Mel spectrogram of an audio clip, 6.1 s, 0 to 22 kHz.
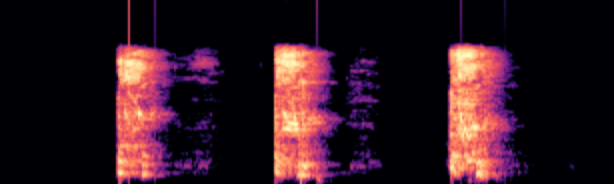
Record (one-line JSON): {"three_cough_length": "6.1 s", "three_cough_amplitude": 32768, "three_cough_signal_mean_std_ratio": 0.35, "survey_phase": "beta (2021-08-13 to 2022-03-07)", "age": "18-44", "gender": "Male", "wearing_mask": "No", "symptom_runny_or_blocked_nose": true, "symptom_sore_throat": true, "symptom_fatigue": true, "symptom_onset": "2 days", "smoker_status": "Current smoker (1 to 10 cigarettes per day)", "respiratory_condition_asthma": false, "respiratory_condition_other": false, "recruitment_source": "REACT", "submission_delay": "-1 day", "covid_test_result": "Negative", "covid_test_method": "RT-qPCR", "influenza_a_test_result": "Negative", "influenza_b_test_result": "Negative"}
